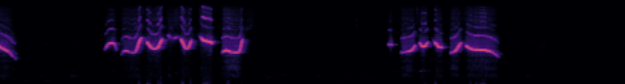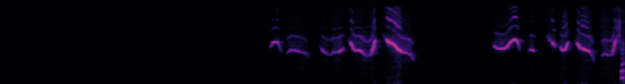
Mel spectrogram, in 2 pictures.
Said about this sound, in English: Villagers in this Greek town can whistle an entire conversation.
